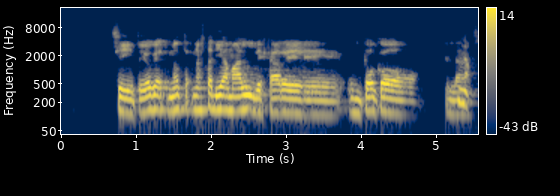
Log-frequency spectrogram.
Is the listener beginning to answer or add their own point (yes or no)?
no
